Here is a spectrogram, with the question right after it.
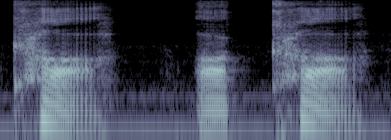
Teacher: you feel your back of your tongue raise up against your velum and say, the k sound.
